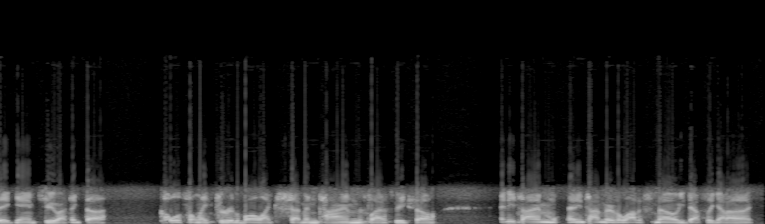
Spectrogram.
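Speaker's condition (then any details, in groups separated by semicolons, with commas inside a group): No condition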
